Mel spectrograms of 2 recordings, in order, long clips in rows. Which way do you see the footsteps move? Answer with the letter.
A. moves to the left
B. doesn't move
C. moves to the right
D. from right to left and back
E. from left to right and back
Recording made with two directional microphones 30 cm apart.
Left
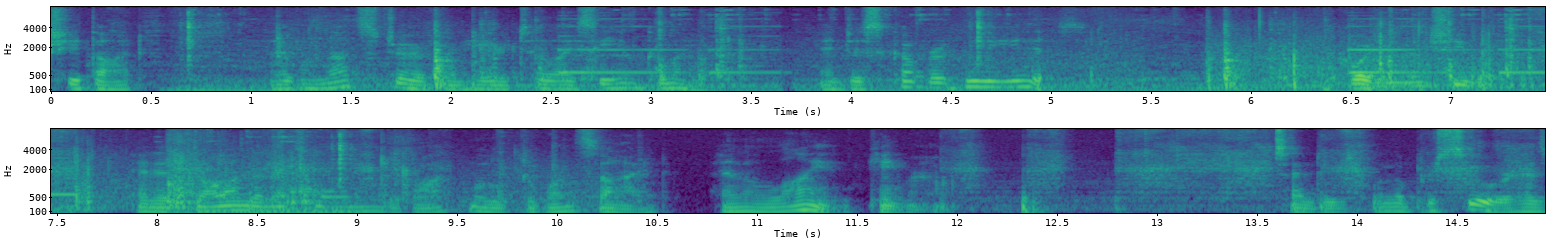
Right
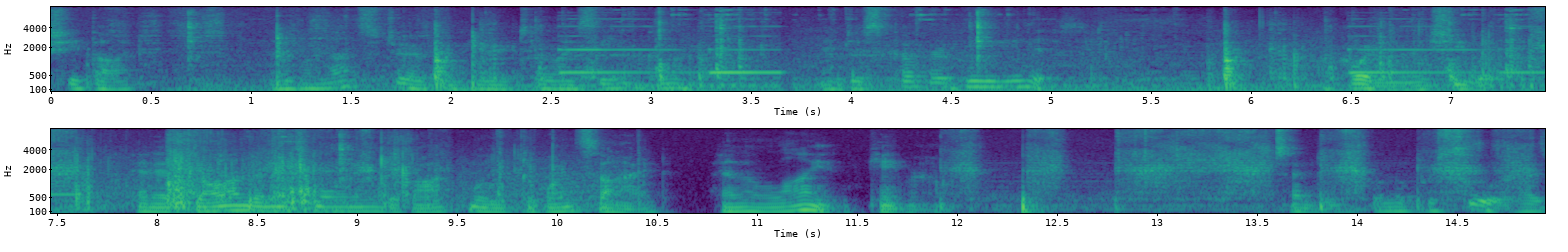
D.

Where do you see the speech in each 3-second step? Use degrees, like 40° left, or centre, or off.
40° left, 40° left, 10° left, 10° right, 40° left.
